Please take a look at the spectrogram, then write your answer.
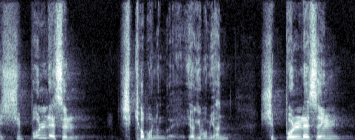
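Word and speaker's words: שיבולת: 에브라임 사람들은 쉿볼렛을 발음하지 못하고 십볼렛 이랬어요.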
